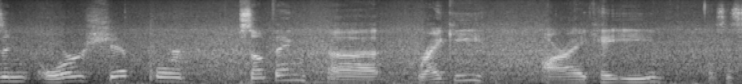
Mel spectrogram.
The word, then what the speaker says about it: Rike: Rike, R-I-K-E, that's how you pronounce it.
